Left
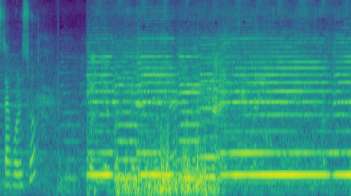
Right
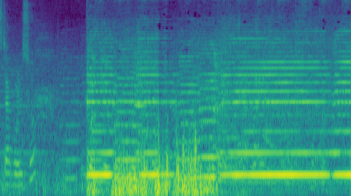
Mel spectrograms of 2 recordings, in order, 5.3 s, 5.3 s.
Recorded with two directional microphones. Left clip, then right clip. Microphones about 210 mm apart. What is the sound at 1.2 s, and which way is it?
Music, 15° left (ahead or behind).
